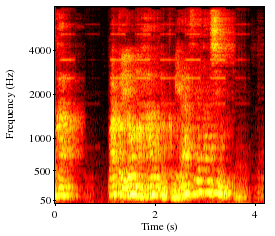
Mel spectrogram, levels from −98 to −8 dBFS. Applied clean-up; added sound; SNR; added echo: neural separator model SepFormer DNS4.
